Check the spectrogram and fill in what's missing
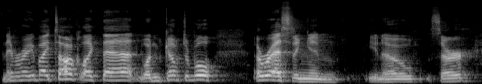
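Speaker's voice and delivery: a bashful guard shrugging it off; high apologetic yokel cop; sheepish police. Retold or imitated. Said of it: "these typical police who are like".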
